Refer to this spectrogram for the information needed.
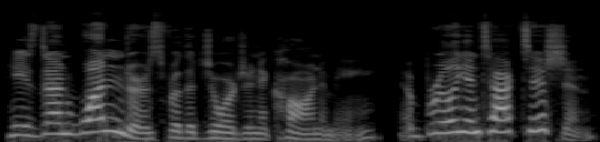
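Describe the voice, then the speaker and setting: A woman playing a brisk, assured professional in a video game cutscene. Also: a little high, big pitch swings, bright, forceful tone, no echo, clean studio sound, heavily acted.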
